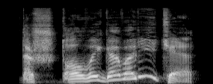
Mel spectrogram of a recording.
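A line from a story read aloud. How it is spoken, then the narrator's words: Furious barking. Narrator (Russian): в бешенстве рявкнул премьер-министр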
